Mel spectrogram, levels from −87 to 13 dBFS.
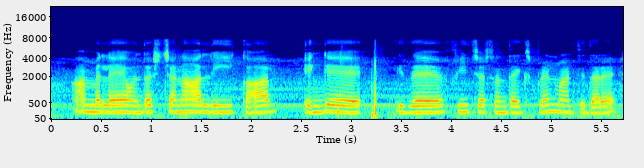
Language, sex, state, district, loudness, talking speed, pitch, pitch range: Kannada, female, Karnataka, Bangalore, -19 LUFS, 125 wpm, 200 Hz, 190-205 Hz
